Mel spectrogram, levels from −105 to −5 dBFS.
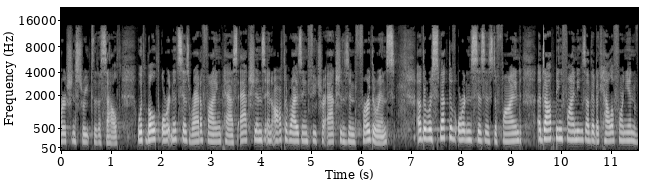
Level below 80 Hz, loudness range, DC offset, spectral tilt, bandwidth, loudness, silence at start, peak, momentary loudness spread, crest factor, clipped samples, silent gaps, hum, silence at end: -78 dBFS; 3 LU; under 0.1%; -3.5 dB/octave; 14 kHz; -29 LUFS; 0 s; -10 dBFS; 7 LU; 20 dB; under 0.1%; none; none; 0 s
